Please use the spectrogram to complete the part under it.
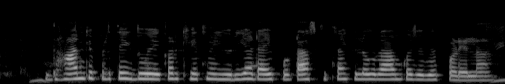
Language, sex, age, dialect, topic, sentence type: Bhojpuri, female, 18-24, Western, agriculture, question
